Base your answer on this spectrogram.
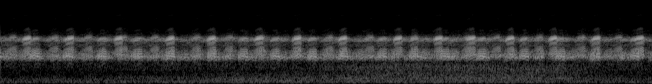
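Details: Frogs chorusing for courtship in a paddy newly flooded in May, night recording near housing; strong repeated croaks in a steady beat of about two per second dominate, background otherwise quiet.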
